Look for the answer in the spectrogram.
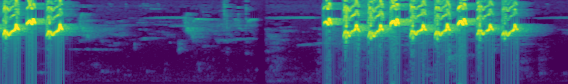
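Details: Singing cinereous tit kept in a cage, meant to encourage silent tits to sing. A short burst of sharp high notes, a pause of about two seconds, then a fast run of repeated twittering chirps.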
